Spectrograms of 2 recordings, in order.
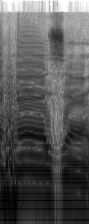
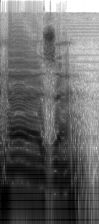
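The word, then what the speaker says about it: هذا: Begitu pula hati-hati dalam melafalkan dza atau melafalkan huruf dalal jangan terganti dengan bunyi suara huruf zai ya teman-teman. tidak boleh kita ganti dengan apa namanya ee inna haza gitu ya.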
